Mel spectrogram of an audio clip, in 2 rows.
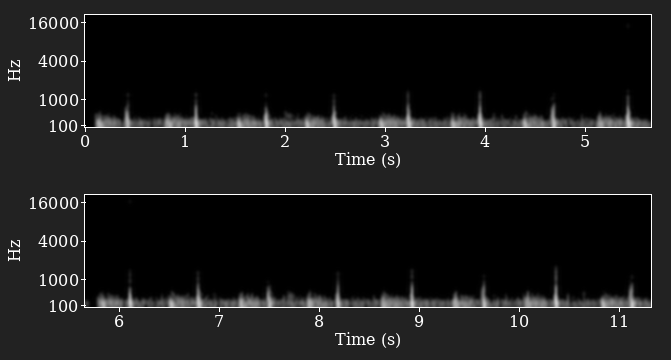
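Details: Regular heartbeat about 100 a minute with a sharp, crisp click each cycle, recorded with a Thinklabs One digital stethoscope in a 16-year-old with a prosthetic aortic valve; prosthetic aortic valve sounds.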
